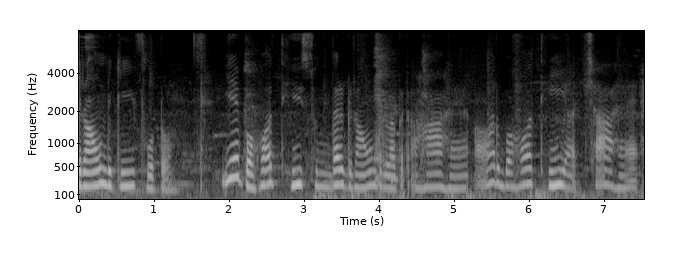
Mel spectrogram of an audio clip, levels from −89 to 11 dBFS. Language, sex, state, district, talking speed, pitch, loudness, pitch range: Hindi, female, Uttar Pradesh, Jalaun, 125 wpm, 205 Hz, -28 LUFS, 185-225 Hz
